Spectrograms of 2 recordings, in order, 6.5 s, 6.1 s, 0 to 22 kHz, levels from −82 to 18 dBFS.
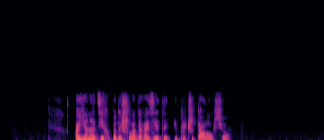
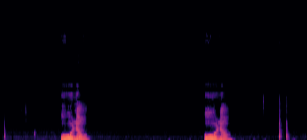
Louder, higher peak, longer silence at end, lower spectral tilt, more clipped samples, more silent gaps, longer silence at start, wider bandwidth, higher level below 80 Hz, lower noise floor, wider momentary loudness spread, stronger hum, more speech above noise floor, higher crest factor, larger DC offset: second, -22 LUFS vs -17 LUFS; about the same, -2 dBFS vs -4 dBFS; first, 1.9 s vs 1.5 s; second, -6 dB/octave vs -8 dB/octave; neither; neither; first, 1.5 s vs 1.2 s; about the same, 7.8 kHz vs 7.6 kHz; first, -62 dBFS vs -72 dBFS; about the same, -74 dBFS vs -76 dBFS; second, 12 LU vs 23 LU; neither; second, 53 dB vs 61 dB; first, 24 dB vs 18 dB; neither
